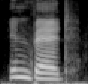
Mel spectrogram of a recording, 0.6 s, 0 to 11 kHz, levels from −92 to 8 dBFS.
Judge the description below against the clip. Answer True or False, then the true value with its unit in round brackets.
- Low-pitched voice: False (250 Hz)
